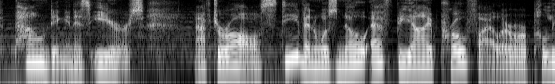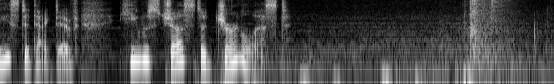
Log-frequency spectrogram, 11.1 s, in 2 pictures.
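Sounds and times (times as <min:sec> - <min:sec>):
speech: 0:00.2 - 0:08.5
steady low hum: 0:07.2 - 0:11.0
heavy secure prison door swinging open: 0:09.9 - 0:11.0.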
